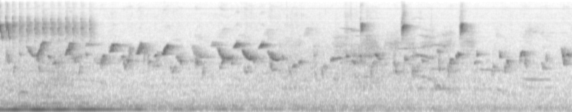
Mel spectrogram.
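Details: A sunbird singing vigorously while spreading its wings pours out a fast run of sharp, high chirps and twittering notes, about two or three a second, over a low hum at the start.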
